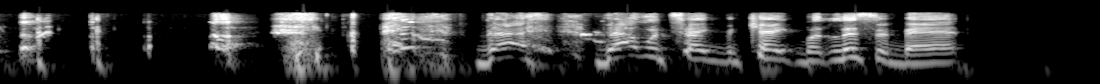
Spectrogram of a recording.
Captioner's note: laugh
